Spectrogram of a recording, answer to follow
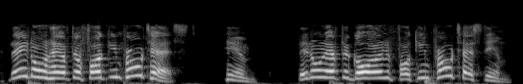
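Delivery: exasperated ranting yell; angry shout. Real, not acted. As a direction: shout it at them, fed up. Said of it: "I just wanna scream at this shit".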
